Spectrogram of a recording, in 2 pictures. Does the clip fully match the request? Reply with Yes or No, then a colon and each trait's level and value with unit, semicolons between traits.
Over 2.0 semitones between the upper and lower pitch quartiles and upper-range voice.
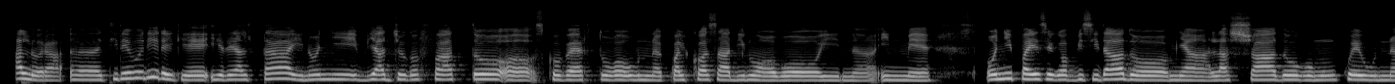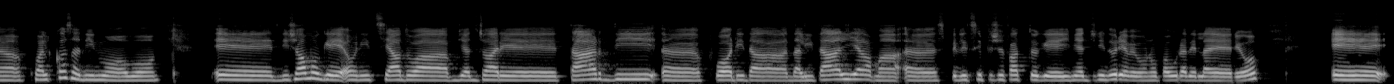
Yes: narrow, 2.4 semitones; high, 205 Hz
